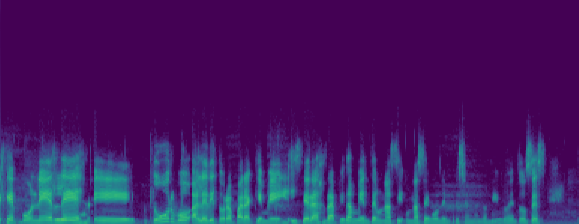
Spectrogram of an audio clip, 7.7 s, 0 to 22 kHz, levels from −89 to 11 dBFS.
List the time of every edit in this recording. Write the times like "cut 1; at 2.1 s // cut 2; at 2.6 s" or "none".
none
